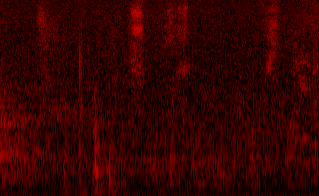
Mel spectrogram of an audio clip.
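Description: Near silence: room tone with a few faint, scattered clicks and rustles.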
